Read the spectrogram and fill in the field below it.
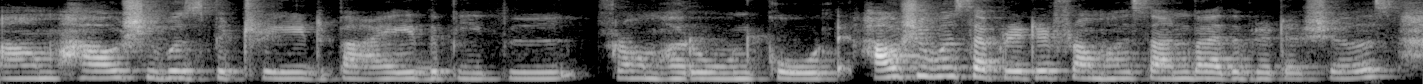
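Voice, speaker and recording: This woman talks at a moderate pace in a Punjabi accent, her fairly high pitch held in fairly even intonation. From Punjab, India. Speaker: book vlogger. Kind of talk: casual book recommendations to camera. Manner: hesitant, frequent ums.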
